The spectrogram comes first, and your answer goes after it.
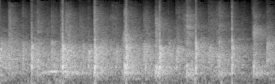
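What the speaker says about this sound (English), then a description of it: "Round of applause, guys." A small audience at a robotics talk gives a brief, sparse round of applause, with a few distinct, rhythmic claps standing out near and clear.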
